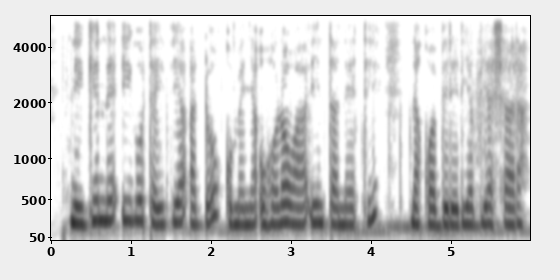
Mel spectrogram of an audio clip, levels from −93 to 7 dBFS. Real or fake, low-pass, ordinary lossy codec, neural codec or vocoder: real; 5.4 kHz; none; none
